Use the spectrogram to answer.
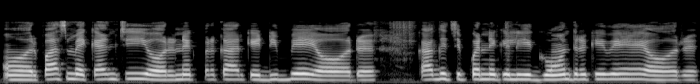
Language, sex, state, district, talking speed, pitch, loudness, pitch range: Hindi, female, Rajasthan, Barmer, 165 wpm, 225 Hz, -14 LUFS, 215-240 Hz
